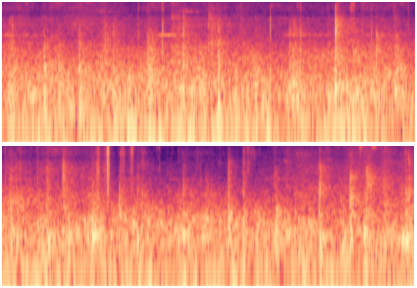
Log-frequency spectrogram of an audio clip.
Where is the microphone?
in a subway station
